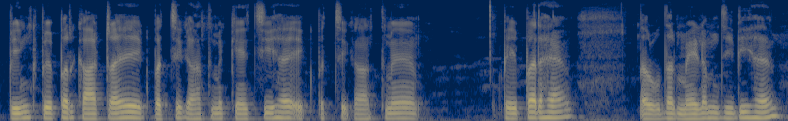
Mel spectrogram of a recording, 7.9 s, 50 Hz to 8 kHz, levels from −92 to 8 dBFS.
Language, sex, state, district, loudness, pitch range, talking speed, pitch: Maithili, male, Bihar, Supaul, -27 LUFS, 120-135 Hz, 185 wpm, 130 Hz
